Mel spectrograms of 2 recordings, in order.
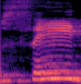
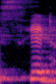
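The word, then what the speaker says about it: said: কিন্তু এটা কিন্তু সেই হলেও পরেরটা কিন্তু সেইড হবে না, সিম্পলি সেড হবে।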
